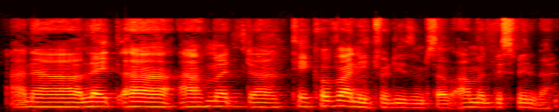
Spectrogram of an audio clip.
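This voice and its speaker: A male podcast host with a dark, mellow voice at an ordinary pitch. He speaks casually, as in a relaxed interview conversation. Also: moderate pace.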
